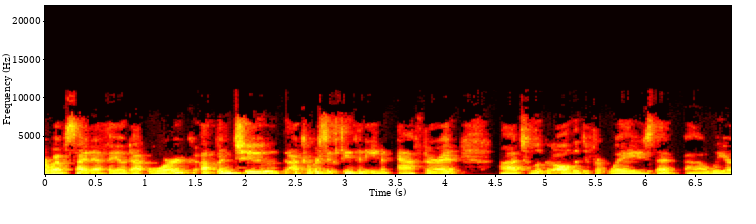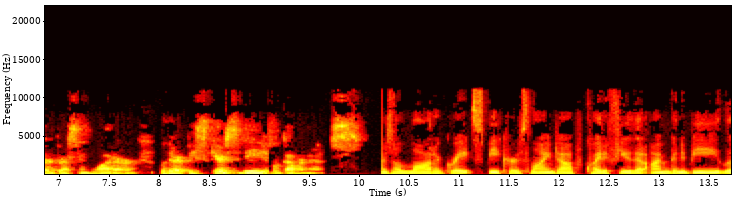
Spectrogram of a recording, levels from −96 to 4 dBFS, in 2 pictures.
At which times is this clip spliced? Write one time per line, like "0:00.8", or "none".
0:09.1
